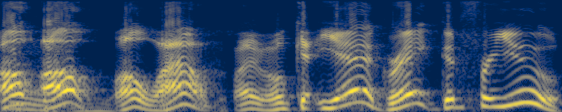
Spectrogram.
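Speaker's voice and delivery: acted shock, high, swooping, words stretched out. Imitating another speaker's reaction to news of a professor job: imitating someone sounding shocked. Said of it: "You sounded shocked when I said that".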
